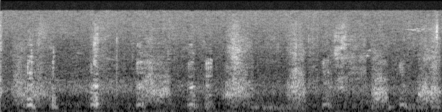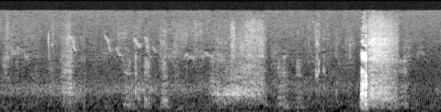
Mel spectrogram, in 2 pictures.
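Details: Wild boar grunting softly and irregularly, muffled low snorts scattered through the recording, ending with one sharp, loud click-like knock near the end.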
